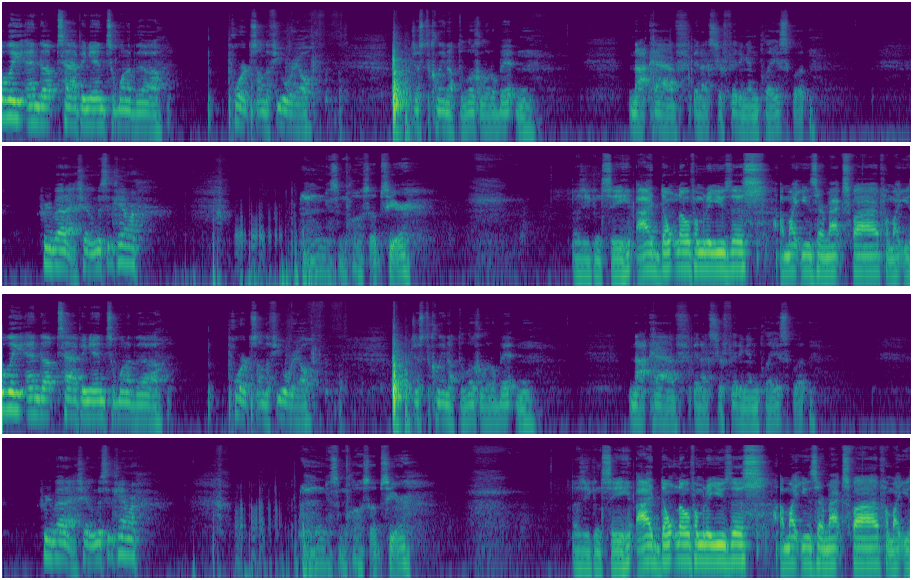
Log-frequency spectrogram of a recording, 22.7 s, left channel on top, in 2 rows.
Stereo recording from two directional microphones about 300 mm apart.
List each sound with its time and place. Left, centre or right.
0.0 s speech: centre
5.1 s speech: centre
7.8 s speech: centre
11.8 s speech: centre
15.0 s speech: centre
17.2 s a sound: centre
18.5 s speech: centre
